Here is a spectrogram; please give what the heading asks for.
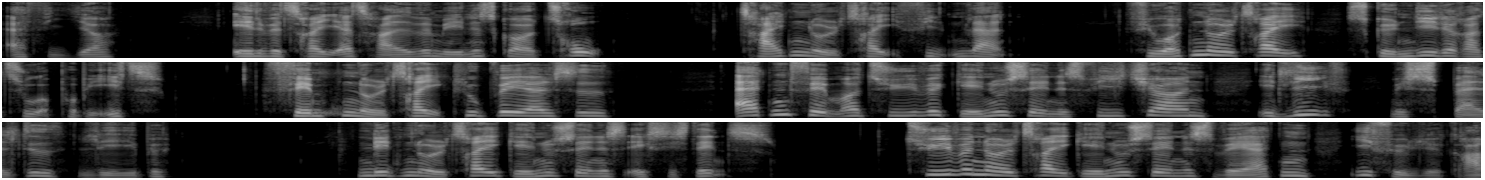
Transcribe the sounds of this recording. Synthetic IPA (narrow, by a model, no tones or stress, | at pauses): ʔæɐfiːɐ | elʋət͡sʰʁɛ̰ːɐt͡sʰʁað̞ˠʋəmenəsɡ̥ɐt͡sʰʁo̝̰ː | t͡sʰʁad̥n̩ːɔ̽lt͡sʰʁɛ̰ːfil̰mlæn̰ | fjo̝ɐd̥n̩ːɔ̽lt͡sʰʁɛ̰ː | sɡ̥ønlit͡sʰeʁɑ̈t͡sʰuɐ̰pʰɒ̽b̥e̝ed̥ | femd̥n̩ːɔ̽lt͡sʰʁɛ̰ːkʰlub̥ʋelsəð̩ˠ | æd̥n̩fem̰ɒ̽t͡sʰyːʋəɡ̥enusen̰əsfiɕɐn | e̝d̥lḭːʋ | mesb̥æld̥əð̞̩ˠleːb̥ə | ne̝d̥n̩ːɔ̽lt͡sʰʁɛ̰ːɡ̥enusen̰əseɡ̥sisd̥en̰s | t͡sʰyːʋənɔ̽lt͡sʰʁɛ̰ːɡ̥enusen̰əsʋæɐd̥n̩ | iføljəɡ̥ʁɑ̈m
